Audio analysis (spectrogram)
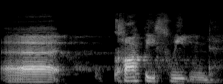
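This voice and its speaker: A man in his sixties from the Philippines, a guest on a podcast, relaxed and joking in his answers. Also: medium pitch, slow, creaky, echoey room, poor audio. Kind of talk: casual interview.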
